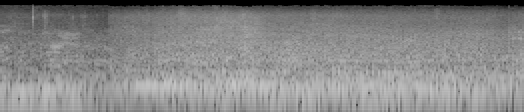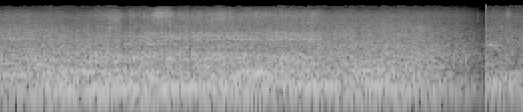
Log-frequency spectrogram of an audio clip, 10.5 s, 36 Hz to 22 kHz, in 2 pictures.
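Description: Ford GT's supercharged V8 running steadily at low revs, with no hard revving or acceleration.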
